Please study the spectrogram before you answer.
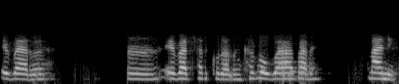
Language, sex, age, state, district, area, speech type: Bodo, female, 30-45, Assam, Chirang, urban, conversation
